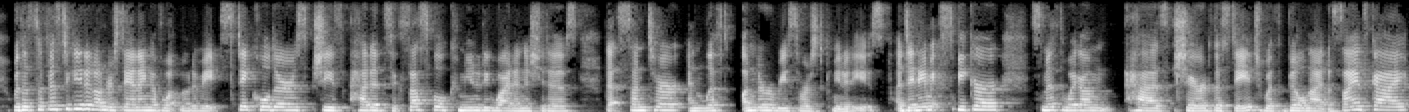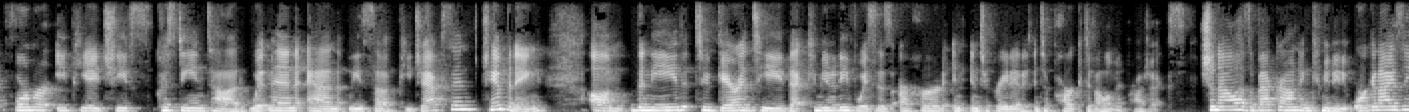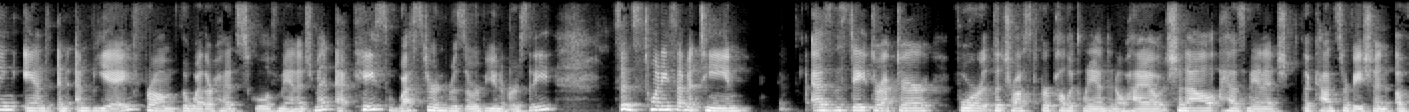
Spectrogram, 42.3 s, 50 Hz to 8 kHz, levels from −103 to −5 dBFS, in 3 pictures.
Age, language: 20-39, English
